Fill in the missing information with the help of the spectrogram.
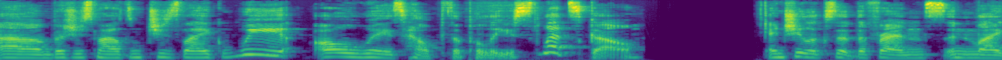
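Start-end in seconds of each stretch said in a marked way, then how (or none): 1.7-4.8 heavy, dripping, horribly sarcastic. Voicing a character answering the police while smiling: horribly sarcastic. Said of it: "she is being horribly sarcastic".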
